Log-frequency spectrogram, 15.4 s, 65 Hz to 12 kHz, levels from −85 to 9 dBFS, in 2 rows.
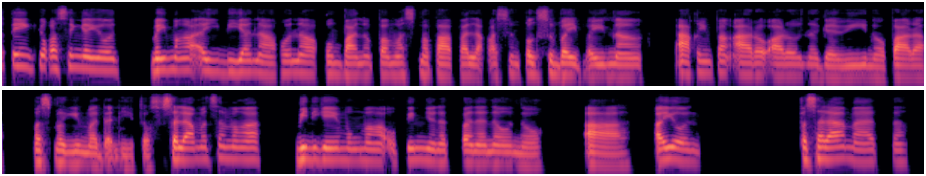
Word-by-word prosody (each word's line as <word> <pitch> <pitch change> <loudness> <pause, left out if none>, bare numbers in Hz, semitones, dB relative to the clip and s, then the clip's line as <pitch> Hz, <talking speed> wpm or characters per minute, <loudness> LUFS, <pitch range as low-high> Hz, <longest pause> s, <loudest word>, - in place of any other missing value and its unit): thank 225 -3 -1
you 220 - +1
kasi 210 +2 0
ngayon, 190 -3 +2 0.2
may 180 +1 +4
mga 185 0 -1
idea 165 -1 -1
na 145 -4 -2
'ko 150 - -4
na 150 -2 -2
kung 140 -1 -5
paano 135 0 0
pa 135 - +1
mas 135 0 -4
mapapalakas 130 0 0
'yong 130 - -7
pagsubaybay 135 -3 +1
ng 125 -1 -1 0.3
aking 150 0 +3
pang-araw-araw 135 -4 +1
na 125 - -5
gawi 120 +1 -4
'no, 115 -1 -5
para 120 -1 +3 0.3
mas 145 0 +3
maging 135 -2 0
madali 105 -3 -2
'to. - - -3
Salamat 165 - +4
sa 185 - -4
mga 170 -2 -1 0.3
binigay 165 0 +3
mong 155 -1 -5
mga 150 -1 -1
opinyon 160 -2 -2
at - - -21
pananaw, 135 -1 +1
'no? 115 -1 -5 0.3
Ah, 120 -1 +4 0.2
ayun, 155 -2 +4 0.9
pa - - +4
salamat. 155 -5 +1
145 Hz, 165 wpm, -25 LUFS, 130-165 Hz, 0.9 s, may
